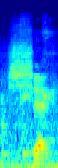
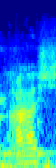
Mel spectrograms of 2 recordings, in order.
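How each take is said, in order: First: The last vowel is like in 'shed'. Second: The last vowel is not like in 'shed'. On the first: The speaker calls it right. "the actual pronunciation is she, as in uh, something similar to watershed" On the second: The speaker calls it wrong. "in the United States in particular, people will say ashe"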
